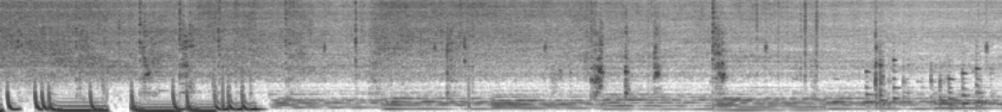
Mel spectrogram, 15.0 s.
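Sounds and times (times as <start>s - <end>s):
meat sizzling in a wok: 0.1s - 13.0s
metal spatula scraping a pan: 8.8s - 10.0s, 10.7s - 11.0s.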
